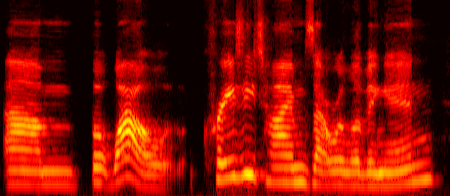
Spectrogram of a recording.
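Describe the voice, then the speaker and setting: A woman's voice: medium pitch, a little slow. Giggly woman hosting a panel. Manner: warm, giggly, upbeat. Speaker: panel host. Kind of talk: casual video-call hosting. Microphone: video call.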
